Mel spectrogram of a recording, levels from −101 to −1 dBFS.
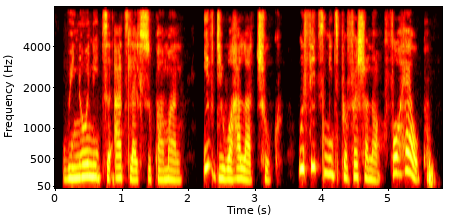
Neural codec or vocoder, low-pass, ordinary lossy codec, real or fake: vocoder, 22.05 kHz, 80 mel bands, Vocos; 7.2 kHz; none; fake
